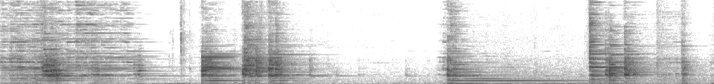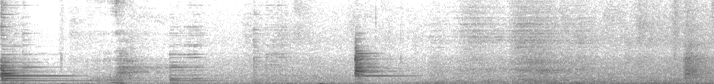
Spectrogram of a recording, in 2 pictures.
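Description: Painted steel bumper brackets clinking against each other as they are handled and laid overlapping, about seven separate knocks, each ringing out briefly with a metallic tone.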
